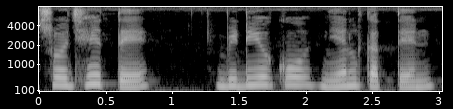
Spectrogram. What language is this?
Santali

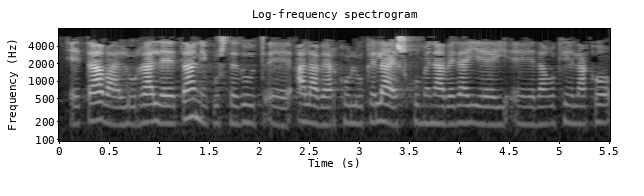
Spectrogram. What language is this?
Basque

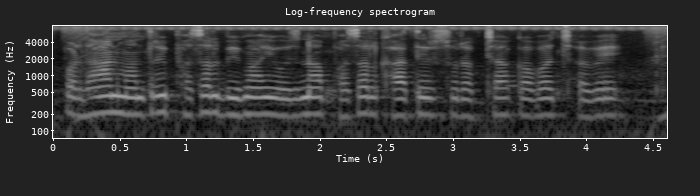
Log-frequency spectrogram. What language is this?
Bhojpuri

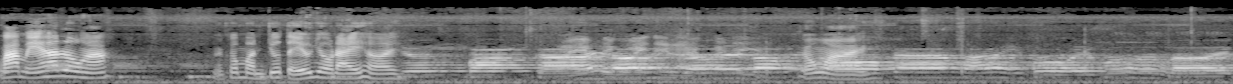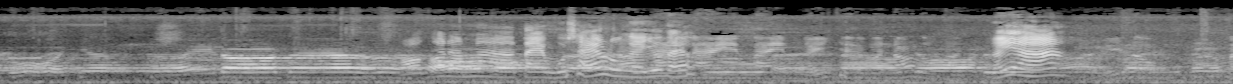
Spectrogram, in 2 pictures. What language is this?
Vietnamese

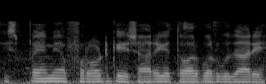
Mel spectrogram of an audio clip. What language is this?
Urdu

